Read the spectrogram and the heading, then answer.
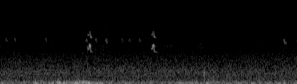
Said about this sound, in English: Male chitter on approach.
